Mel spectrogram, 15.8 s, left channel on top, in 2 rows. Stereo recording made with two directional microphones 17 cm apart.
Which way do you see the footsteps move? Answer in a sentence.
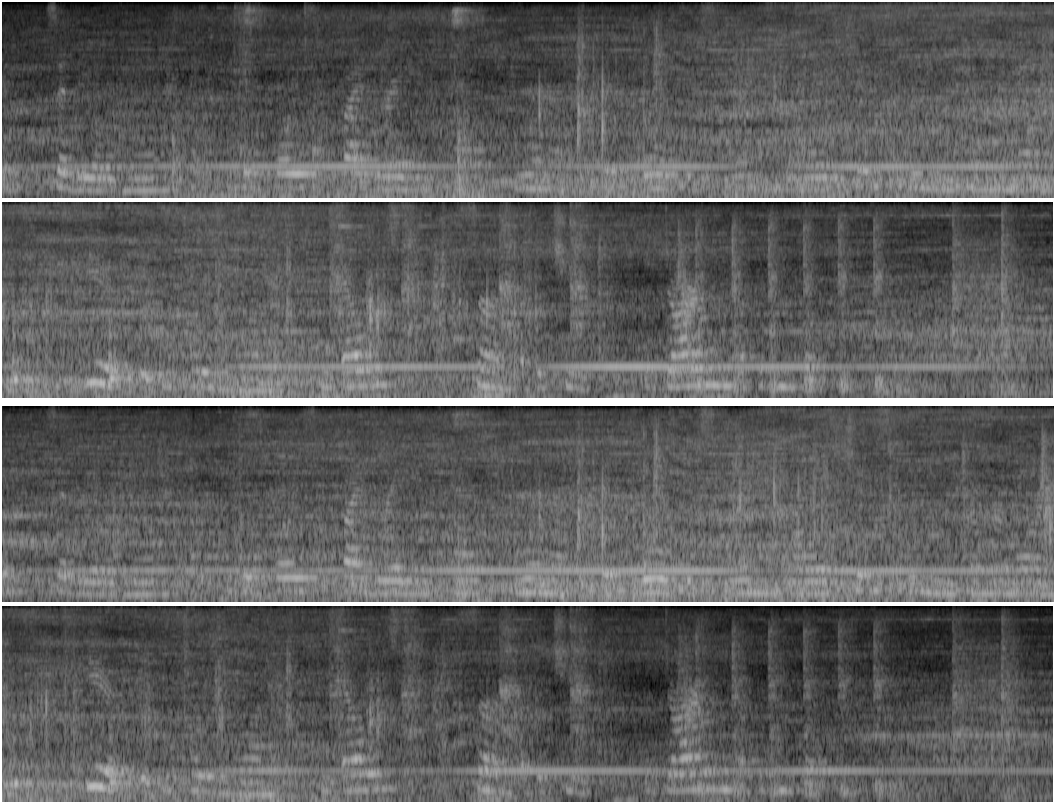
You can hear the footsteps go right and come back.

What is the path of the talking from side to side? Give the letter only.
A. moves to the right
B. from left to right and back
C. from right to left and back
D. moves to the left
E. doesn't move
B.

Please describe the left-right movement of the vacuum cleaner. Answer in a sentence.
In this clip you hear the vacuum cleaner go from the right side to the left.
